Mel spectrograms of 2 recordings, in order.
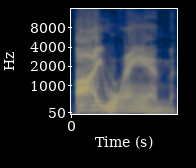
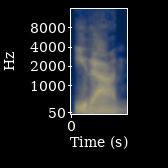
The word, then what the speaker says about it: Iran: You're mispronouncing it. It's Iran, not Iran.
